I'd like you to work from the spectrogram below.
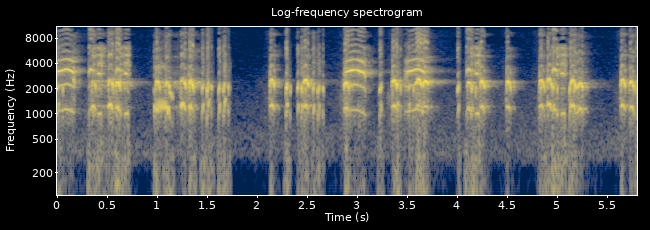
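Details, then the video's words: Common moorhen calling, recorded for use as a hunting lure: harsh, nasal croaks in tight rapid groups, with some notes rising slightly in pitch and clear gaps between groups. The recording is loud and clean, with no background. "Moorhen bird hunting voice 2024 | Moorhen birds best sound | Jal morgi ki awaz"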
